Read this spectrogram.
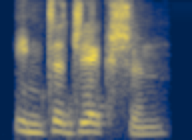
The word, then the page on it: interjection: Indian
